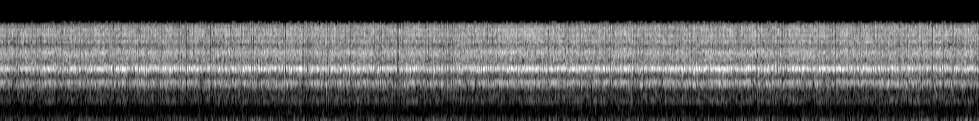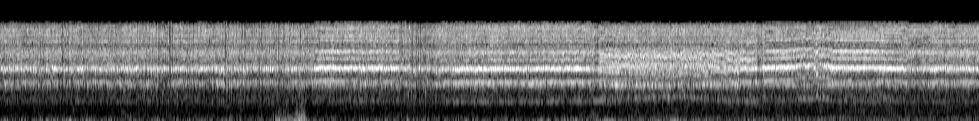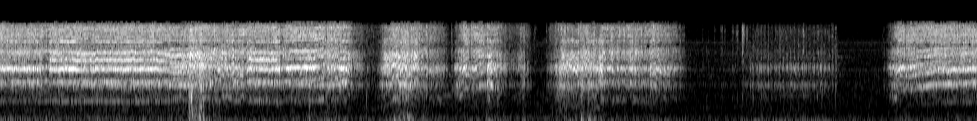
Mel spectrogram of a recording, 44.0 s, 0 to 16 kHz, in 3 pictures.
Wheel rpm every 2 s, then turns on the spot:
160, 160, 160, 160, 160, 160, 160, 160, 160, 160, 160, 160, 160, 160, 160, 160, 160, 100, 50, 90, 10, 90.
40-42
